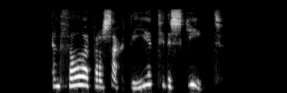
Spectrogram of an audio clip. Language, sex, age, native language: Icelandic, female, 30-39, Icelandic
